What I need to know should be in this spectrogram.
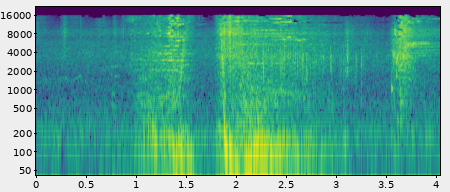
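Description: A magical shimmering whoosh swells and fades.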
